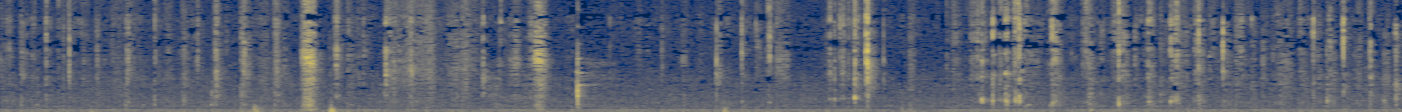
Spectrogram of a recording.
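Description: Close-miked eating: bites and chewing of a raw garlic clove, with scattered crunches and wet mouth clicks over a faint steady hum.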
